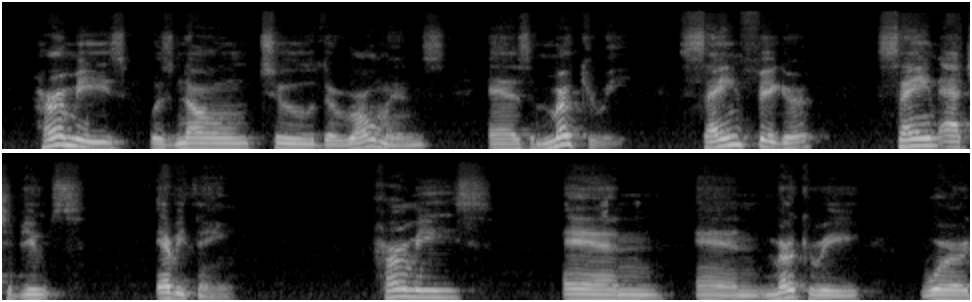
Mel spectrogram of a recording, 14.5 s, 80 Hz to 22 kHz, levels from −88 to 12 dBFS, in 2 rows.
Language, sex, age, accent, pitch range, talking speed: English, male, 50-69, American, 120-150 Hz, 75 wpm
